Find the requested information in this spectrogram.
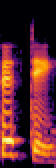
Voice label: "fifty", female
